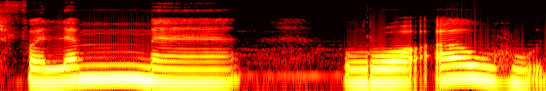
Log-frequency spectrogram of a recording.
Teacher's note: Pause to put a pressure and effort on the meme mushaddad, that is meme tajdeed, for a second or two, and then go ahead.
